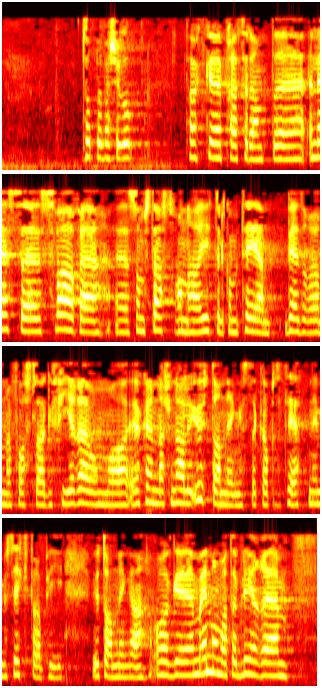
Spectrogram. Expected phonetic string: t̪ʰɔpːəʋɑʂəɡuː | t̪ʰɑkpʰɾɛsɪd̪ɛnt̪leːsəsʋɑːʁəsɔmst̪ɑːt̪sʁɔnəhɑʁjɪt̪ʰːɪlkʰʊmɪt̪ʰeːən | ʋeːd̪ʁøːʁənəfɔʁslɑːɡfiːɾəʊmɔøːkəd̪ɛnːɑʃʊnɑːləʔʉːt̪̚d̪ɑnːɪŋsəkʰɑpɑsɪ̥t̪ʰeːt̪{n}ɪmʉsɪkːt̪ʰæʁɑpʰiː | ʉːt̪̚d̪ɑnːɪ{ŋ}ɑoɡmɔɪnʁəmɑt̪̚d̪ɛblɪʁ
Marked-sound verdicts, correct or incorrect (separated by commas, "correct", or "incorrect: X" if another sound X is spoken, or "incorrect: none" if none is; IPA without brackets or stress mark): correct, correct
